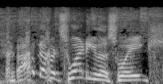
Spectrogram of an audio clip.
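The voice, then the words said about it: Exaggerated cheesy radio DJ voice. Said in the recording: “they do kind of DJ up a bit. They have the kind of, that Australian twang that suddenly ... turns ... up ... it sounds a bit more like kind of”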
